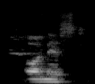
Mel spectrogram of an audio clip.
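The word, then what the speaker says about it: honest: इसको क्या पढ़ेंगे नेस्ट इसमें भी हमारा एच जो है वो साइलेंट रहेगा अगर हमें इसको लिखना है तो इसको क्या लिखेंगे नेस्ट कुछ इस प्रकार से लिखा जाएगा ऑनेस्ट तो ऑनेस्ट में अ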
